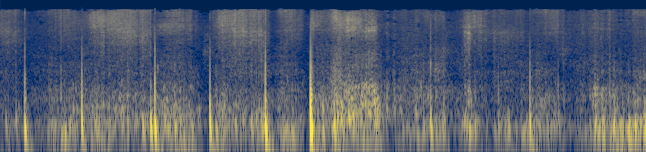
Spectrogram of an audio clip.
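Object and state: Leather sofa seat.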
